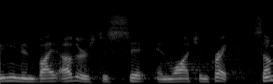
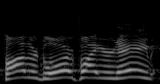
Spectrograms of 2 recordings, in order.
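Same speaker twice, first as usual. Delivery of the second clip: higher and louder, pleading; crying out to God; 12 semitones higher, 5 dB louder than usual. Retold or imitated. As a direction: call Father upward with full force. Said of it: "And Jesus is like".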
